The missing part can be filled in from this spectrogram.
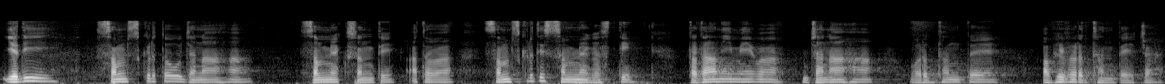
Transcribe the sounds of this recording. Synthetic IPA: jɐd̪isɐ̃mskɾɪt̪ɐwd͡ʒɐnaːɦɐ | sɐmjɐkʂɐnt̪iɐ̰t̪ʰɐʋaːsɐmskɾɪt̪isɐmjɐɡɐst̪i | t̪ɐd̪aːniːmeːʋɐd͡ʒɐnaːɦɐ | ʋɐɾd̪ʱɐnt̪eː | ɐbʱiʋɐɾd̪ʱɐnt̪eːt͡ʃɐ

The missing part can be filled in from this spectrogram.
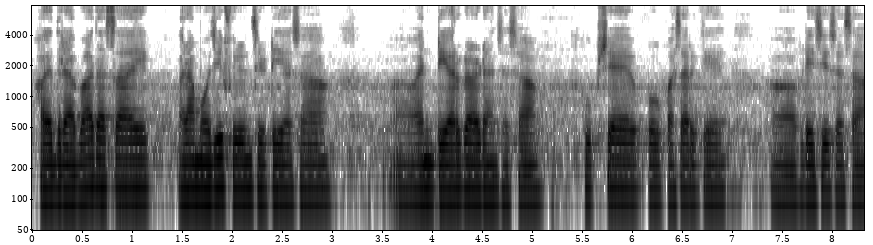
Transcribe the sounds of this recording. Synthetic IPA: hajd̪ɾabad̪əsaek̚ | ɾamod͡ʑifilmsiʈiəsa | eɳʈiaɾɡaɾɖənsəsa | kʰuːbɕepopəsaɾke | pɽesisəsa

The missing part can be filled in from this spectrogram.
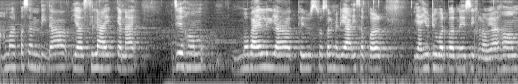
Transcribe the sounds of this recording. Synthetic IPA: ɦəməɾpəsənd̪id̪ajasilajkənae | d͡ʒeɦəmː | obailjapʰiɾsosəlmiɖijaisəb̚pəɾ | jajuʈjubəɾpəɾnəjsikʰləɦũjaɦəm

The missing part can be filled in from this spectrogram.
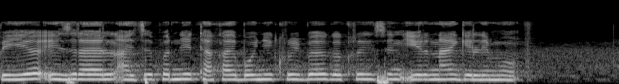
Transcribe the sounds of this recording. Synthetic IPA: b̥ejɯʔisɾaela̰jzəpʰɐɾnitʰakʰajbojnikʰɾujbɐɡɯkʰɾisiniɾnajɡelemu

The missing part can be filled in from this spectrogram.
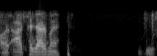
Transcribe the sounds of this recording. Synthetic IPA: ɔːɾaːʈʰɦəzaːɾmẽ | d͡ʒiː

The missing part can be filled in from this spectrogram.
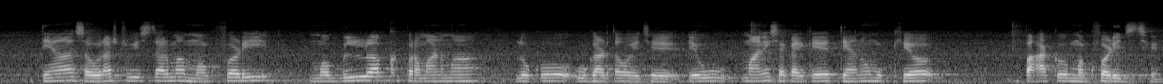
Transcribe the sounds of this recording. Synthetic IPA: t̪jãsəwɾaʃʈɾəʋɪst̪aɾmãməɡfəɭi | məbləkʰpɾəmaɳ̃mã | lokouɡʱaɽt̪aɦojt͡ʃʰeːʋũmaniʃəkajket̪jãnomʊkʰjə | pa̰kməkfəɽid͡ʒt͡ʃʰe

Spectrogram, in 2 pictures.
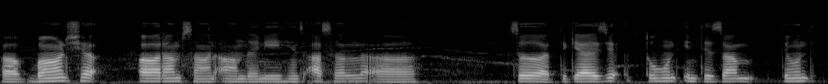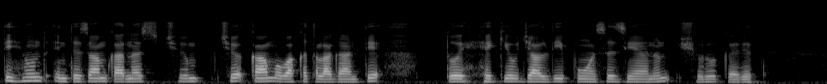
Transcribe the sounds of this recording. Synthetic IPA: baːɳt͡ʃʰi | aːɾaːmsaːnaːmd̪ɐniːɦĩnt͡sɐ̰sɐl | t͡səːɾt̪ikʲaːzit̪uɦũnd̪int̪izaːm | t̪iɦũnd̪t̪iɦund̪int̪izaːmkɐɾnɐst͡ʃʰi | t͡ʃʰikɐmʋɐkʰɐt̪lɐɡaːnt̪i | t̪ohekiwd͡ʒɐld̪iːpoːnsɨzjaːnunʃuɾukɐɾit̪ʰ

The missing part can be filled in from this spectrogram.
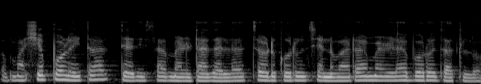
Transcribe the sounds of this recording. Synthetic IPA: maɕepɔɭəjt̪at̪jad̪isamɛɭʈad͡zalat͡səɽkəɾuːnɕenʋaɾamɛɭɭjabɔɾɔd͡zat̪lɔ

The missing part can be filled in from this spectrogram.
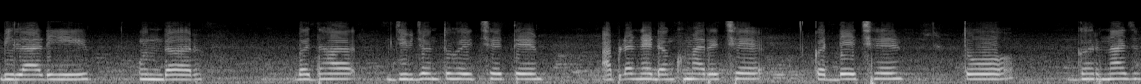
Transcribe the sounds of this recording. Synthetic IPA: bilaɽi | und̪əɾ | bəd̪ʱa | d͡ʒiʋd͡ʒənt̪ũɦojt͡ʃʰet̪e | apɽaneɖə̃ŋkʰmaɾet͡ʃʰe | kəɖːet͡ʃʰe | t̪o | ɡʱəɾnad͡ʒ

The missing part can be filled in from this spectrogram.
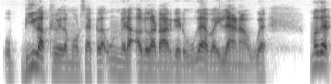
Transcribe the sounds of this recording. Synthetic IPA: oːbiːləkʰːɾəeːd̪aːmoːʈsɛːkəlɛːʔʊnmeːɾa̰ːʔəɡlaːʈaːɾɡeʈɦoːɡaːɛːbʱaːilɛːnaːɦuːɡɛː | məɡəɾ

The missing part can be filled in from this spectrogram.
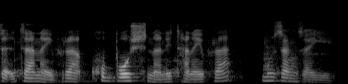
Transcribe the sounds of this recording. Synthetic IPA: zanajpʰɾakʰɔbɔsnanitʰanajpʰɾa | mɯzaŋzaje

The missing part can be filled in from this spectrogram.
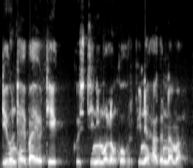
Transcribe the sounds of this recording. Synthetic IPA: diuntʰajbajɔtʰikːustinimɔlɔmkʰɔɦɔɾpʰinɯɦaɡɯnːama

